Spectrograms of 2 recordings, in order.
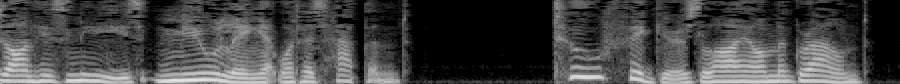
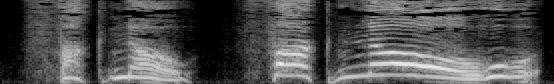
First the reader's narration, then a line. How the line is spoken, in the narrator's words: Douglas, shout whispering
